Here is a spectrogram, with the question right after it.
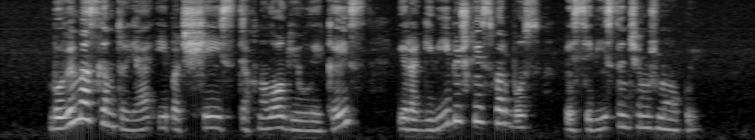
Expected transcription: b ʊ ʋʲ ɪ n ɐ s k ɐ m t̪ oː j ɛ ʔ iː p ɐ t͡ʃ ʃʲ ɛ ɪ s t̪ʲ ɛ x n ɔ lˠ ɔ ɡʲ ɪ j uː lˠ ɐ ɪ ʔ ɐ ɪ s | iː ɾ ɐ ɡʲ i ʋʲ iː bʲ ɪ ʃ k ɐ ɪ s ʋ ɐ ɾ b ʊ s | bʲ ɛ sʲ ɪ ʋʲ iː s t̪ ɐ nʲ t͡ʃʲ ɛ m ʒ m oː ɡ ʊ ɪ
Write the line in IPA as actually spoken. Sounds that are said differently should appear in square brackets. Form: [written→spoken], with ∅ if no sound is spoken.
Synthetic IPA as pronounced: b ʊ ʋʲ ɪ [n→m] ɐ s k ɐ m t̪ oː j ɛ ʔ iː p ɐ t͡ʃ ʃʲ ɛ ɪ s t̪ʲ ɛ x n ɔ lˠ ɔ ɡʲ ɪ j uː lˠ ɐ ɪ [ʔ→k] ɐ ɪ s | iː ɾ ɐ ɡʲ i ʋʲ iː bʲ ɪ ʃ k ɐ ɪ s ʋ ɐ ɾ b ʊ s | bʲ ɛ sʲ ɪ ʋʲ iː s t̪ ɐ nʲ t͡ʃʲ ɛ m ʒ m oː ɡ ʊ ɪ

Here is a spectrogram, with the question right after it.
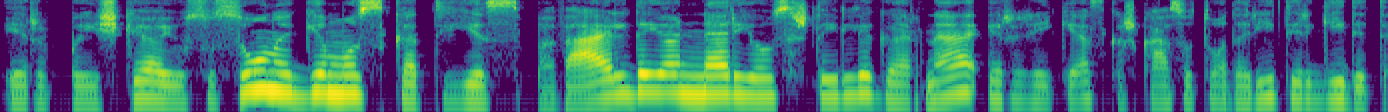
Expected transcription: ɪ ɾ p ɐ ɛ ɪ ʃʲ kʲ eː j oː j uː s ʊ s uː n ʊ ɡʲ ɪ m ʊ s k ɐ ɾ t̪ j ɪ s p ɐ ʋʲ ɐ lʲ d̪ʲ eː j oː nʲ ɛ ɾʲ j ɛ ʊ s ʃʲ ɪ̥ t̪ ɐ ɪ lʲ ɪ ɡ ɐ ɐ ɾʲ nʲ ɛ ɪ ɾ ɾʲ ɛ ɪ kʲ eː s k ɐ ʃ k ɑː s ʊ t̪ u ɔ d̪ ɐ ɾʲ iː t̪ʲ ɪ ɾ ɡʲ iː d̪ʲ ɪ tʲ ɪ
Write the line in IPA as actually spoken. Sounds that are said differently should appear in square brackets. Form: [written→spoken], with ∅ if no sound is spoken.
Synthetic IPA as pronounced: ɪ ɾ p ɐ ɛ ɪ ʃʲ kʲ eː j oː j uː s ʊ s uː n ʊ ɡʲ ɪ m ʊ s k ɐ [ɾ→∅] t̪ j ɪ s p ɐ ʋʲ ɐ lʲ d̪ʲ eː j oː nʲ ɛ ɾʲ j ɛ ʊ s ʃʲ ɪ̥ t̪ ɐ ɪ lʲ ɪ ɡ ɐ ɐ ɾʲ nʲ ɛ ɪ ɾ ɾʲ ɛ ɪ kʲ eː s k ɐ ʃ k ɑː s ʊ t̪ u ɔ d̪ ɐ ɾʲ iː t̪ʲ ɪ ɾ ɡʲ iː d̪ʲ ɪ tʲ ɪ

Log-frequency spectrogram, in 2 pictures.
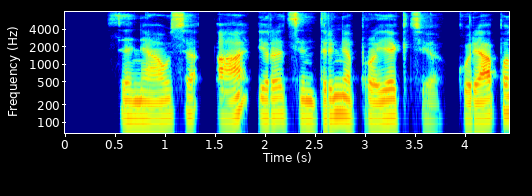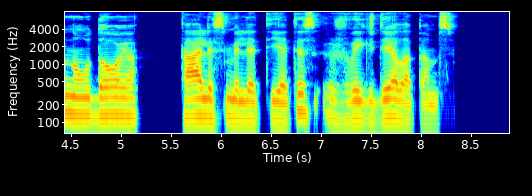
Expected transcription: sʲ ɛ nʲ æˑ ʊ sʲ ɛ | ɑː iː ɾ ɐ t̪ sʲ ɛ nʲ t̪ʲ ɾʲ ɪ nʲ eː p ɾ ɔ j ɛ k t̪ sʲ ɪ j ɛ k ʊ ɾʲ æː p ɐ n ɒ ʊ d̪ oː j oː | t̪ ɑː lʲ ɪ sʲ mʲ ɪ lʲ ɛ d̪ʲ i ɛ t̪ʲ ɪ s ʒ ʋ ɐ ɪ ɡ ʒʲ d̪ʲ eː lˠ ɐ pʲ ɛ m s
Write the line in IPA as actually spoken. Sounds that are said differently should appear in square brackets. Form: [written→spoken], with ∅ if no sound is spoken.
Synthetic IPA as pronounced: sʲ ɛ nʲ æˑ ʊ sʲ ɛ | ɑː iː ɾ ɐ t̪ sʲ ɛ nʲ t̪ʲ ɾʲ ɪ nʲ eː p ɾ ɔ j ɛ k t̪ sʲ ɪ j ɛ k ʊ ɾʲ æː p ɐ n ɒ ʊ d̪ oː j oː | t̪ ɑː lʲ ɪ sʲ mʲ ɪ lʲ ɛ [d̪ʲ→t̪ʲ] i ɛ t̪ʲ ɪ s ʒ ʋ ɐ ɪ ɡ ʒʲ d̪ʲ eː lˠ ɐ pʲ ɛ m s

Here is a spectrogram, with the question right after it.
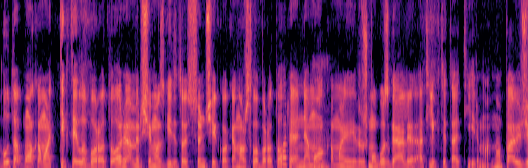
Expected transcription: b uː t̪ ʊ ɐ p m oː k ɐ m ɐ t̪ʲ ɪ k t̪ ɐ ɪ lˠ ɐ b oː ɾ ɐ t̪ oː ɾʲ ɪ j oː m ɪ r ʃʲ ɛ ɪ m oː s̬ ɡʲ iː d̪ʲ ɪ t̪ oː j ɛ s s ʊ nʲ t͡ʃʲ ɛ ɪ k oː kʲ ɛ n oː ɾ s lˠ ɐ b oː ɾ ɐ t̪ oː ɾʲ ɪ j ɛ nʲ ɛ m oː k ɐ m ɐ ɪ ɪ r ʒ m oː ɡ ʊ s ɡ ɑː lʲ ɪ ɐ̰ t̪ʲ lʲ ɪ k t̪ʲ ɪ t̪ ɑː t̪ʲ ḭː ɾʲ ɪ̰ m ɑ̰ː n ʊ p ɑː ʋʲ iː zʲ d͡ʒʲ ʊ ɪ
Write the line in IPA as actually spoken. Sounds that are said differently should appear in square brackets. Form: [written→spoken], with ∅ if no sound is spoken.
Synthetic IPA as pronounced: b uː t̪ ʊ ɐ p m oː k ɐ m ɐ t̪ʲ ɪ k t̪ ɐ ɪ lˠ ɐ b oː ɾ ɐ t̪ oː ɾʲ ɪ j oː m ɪ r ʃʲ ɛ ɪ m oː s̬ ɡʲ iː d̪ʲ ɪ t̪ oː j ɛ s s ʊ nʲ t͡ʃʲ ɛ ɪ k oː kʲ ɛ n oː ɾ s lˠ ɐ b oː ɾ ɐ t̪ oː ɾʲ ɪ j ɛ nʲ ɛ m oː k ɐ m ɐ ɪ ɪ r ʒ m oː ɡ ʊ s ɡ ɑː lʲ ɪ ɐ̰ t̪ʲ lʲ ɪ k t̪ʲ ɪ t̪ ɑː t̪ʲ ḭː ɾʲ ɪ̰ m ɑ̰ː n ʊ p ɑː ʋʲ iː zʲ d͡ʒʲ ʊ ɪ

